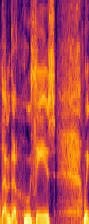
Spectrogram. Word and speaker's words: Houthi: The Houthis, and I'm sorry, it's spelled Houthi. And I understand that it's pronounced Houthi.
